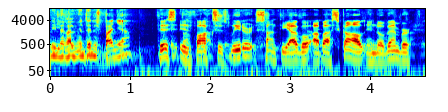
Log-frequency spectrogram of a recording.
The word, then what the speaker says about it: Vox: But today, Torrente's diatribe sounds lifted from a certain real political party's playbook, a party whose name rhymes with the fictional Nox. It's called Vox.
